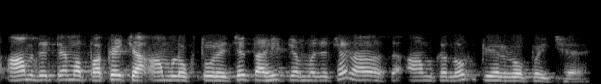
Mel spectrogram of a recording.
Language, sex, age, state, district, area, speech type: Maithili, male, 30-45, Bihar, Darbhanga, urban, conversation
